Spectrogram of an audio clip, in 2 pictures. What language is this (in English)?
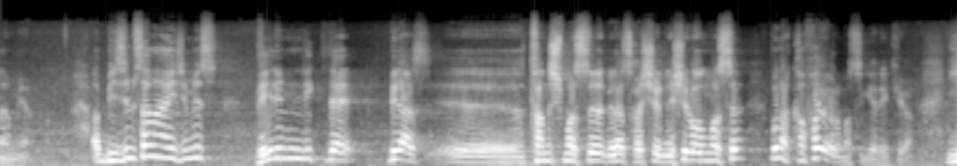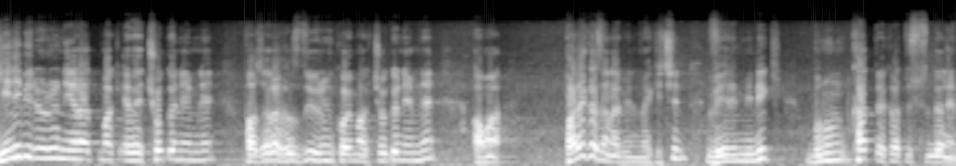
Turkish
